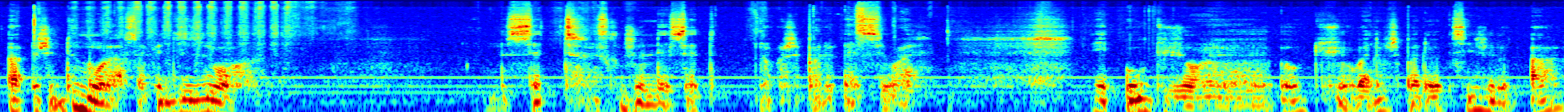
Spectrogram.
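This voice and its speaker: A man's voice: low voice, slow pace, long pauses, noisy background. A French man giving casual running commentary, muttering and half-whispering letters as he checks a card. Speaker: scratch-card vlogger.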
